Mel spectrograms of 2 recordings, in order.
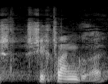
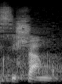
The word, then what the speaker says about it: Sihlangu: This case officer would then be Warrant Officer Shihlangu. Is it pronounced Shihlangu or Sihlangu? Sihlangu. Sihlangu. I was several of your experts, not your experts, your officers yesterday were using Shihlangu.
